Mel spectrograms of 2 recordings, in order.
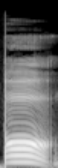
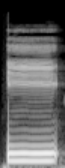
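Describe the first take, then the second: First: The vowel comes out open, like 'e'. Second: The vowel comes out close, like 'ee'. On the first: The speaker calls it wrong. "Kalau vokal I dilafalkan tapi tengah lidahnya gak naik. ... Keluarnya E" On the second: The speaker calls it right. "Tapi kalau diangkat tengah lidahnya"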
